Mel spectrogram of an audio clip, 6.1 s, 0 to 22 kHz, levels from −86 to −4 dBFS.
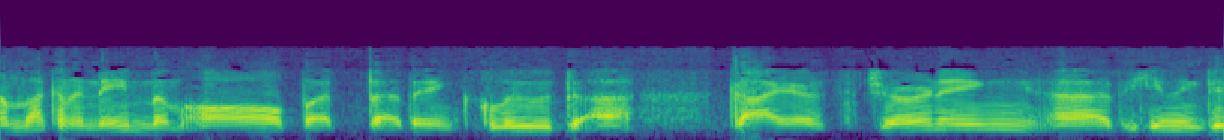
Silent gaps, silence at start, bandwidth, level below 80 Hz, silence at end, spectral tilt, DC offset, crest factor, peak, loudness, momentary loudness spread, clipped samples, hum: none; 0 s; 6.4 kHz; -72 dBFS; 0 s; -5.5 dB/octave; under 0.1%; 16 dB; -2 dBFS; -19 LUFS; 6 LU; under 0.1%; none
